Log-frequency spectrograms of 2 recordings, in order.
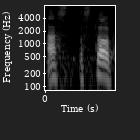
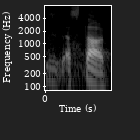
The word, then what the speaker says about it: Astarte: How you say it in English? Astarte, am I right? Used with the Hebrew pronunciation, or the English one, I think is Astarte.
